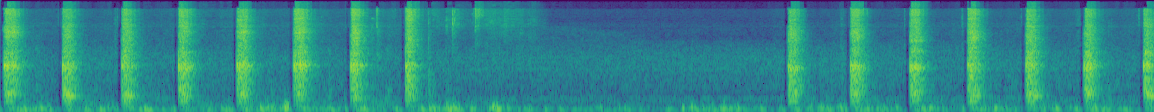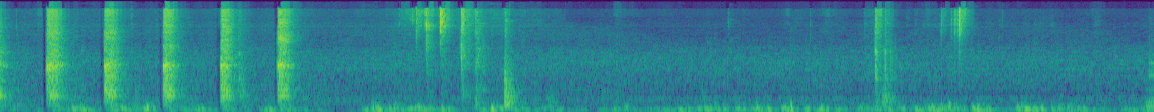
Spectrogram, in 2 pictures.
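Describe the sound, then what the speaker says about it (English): A hand wood gouge pares material from a workpiece in a fast run of sharp, evenly spaced strikes, pausing, then another quick burst and a few scattered hits, over a low background rumble. "you can remove a fair bit of material fairly quickly with the old gouge"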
